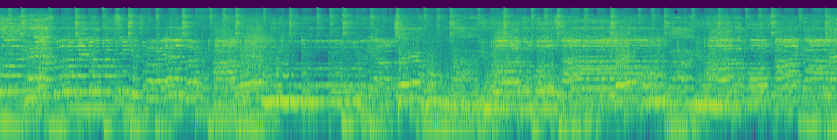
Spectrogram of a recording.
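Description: Gospel praise team of several singers singing into microphones over live accompaniment with a steady low bass and a regular beat.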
